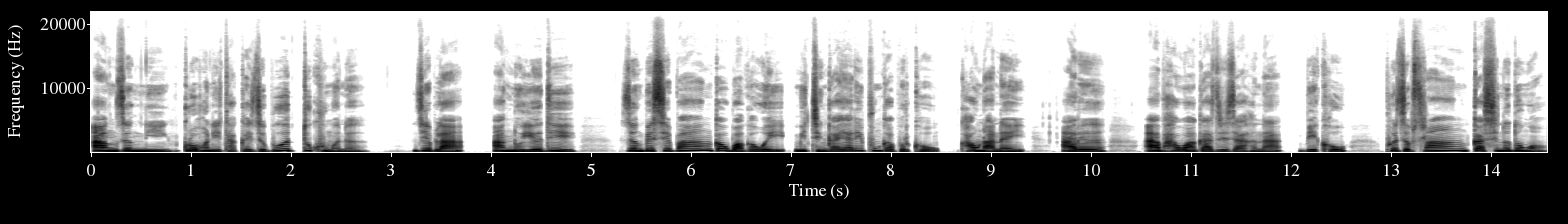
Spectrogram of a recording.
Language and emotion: Bodo, sad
